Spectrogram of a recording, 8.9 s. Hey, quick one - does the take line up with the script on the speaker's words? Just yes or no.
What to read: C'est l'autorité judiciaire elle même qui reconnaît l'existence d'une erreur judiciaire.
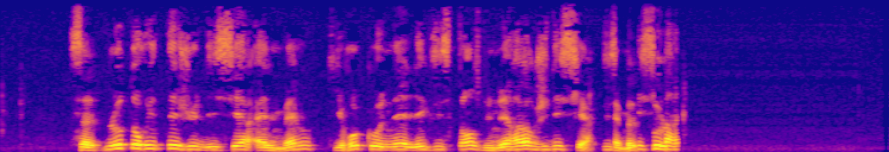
no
